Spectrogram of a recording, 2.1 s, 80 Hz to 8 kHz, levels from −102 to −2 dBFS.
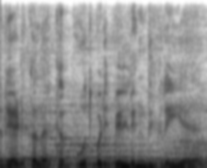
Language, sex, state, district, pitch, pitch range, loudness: Hindi, male, Haryana, Jhajjar, 120 Hz, 115-125 Hz, -14 LUFS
